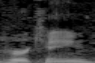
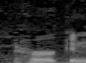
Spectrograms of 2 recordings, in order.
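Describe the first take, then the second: First: It is pronounced the standard way. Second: It is pronounced the local Utah way. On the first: It is the ordinary word. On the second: It names the Utah town.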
